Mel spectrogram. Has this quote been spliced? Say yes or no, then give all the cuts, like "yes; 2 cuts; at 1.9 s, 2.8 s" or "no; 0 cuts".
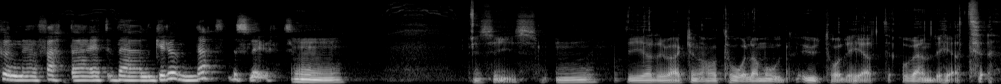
no; 0 cuts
